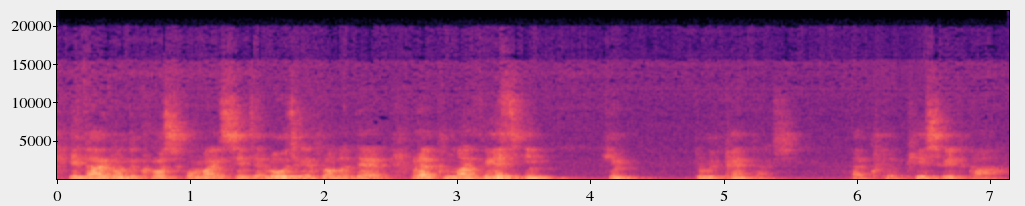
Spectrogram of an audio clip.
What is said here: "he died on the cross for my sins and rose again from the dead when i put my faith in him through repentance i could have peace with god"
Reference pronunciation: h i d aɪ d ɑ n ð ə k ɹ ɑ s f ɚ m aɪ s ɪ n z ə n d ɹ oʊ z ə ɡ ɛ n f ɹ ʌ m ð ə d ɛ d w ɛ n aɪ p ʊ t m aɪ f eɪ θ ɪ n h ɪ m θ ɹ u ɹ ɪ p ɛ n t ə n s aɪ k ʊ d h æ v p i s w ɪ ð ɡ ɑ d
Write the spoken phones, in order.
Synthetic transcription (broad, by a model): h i d aɪ d ɑ n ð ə k ɹ ɑ s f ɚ m aɪ s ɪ n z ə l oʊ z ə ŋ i f ɹ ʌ m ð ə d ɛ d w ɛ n aɪ p ʊ t m aɪ f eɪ s ɪ n h ɪ m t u ɹ ɪ p ɛ n t ə n s aɪ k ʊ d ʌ p i s w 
